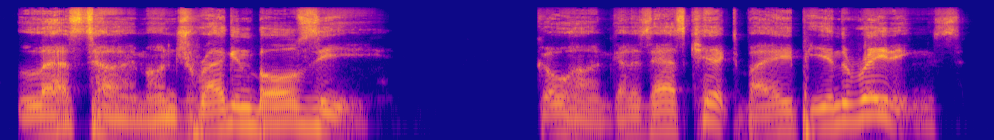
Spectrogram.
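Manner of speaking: deep, slow, dramatic from-the-chest announcer voice. Doing a last-time-on episode recap: Dragon Ball Z narrator voice. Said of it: "in the voice from the episode".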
